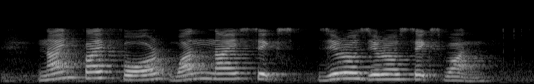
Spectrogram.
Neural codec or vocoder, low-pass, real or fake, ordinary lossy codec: none; 5.4 kHz; real; none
